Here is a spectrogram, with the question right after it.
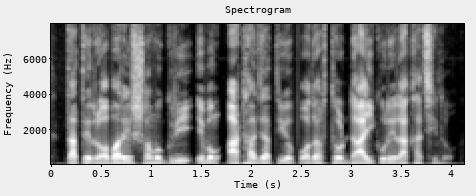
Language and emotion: Bengali, neutral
